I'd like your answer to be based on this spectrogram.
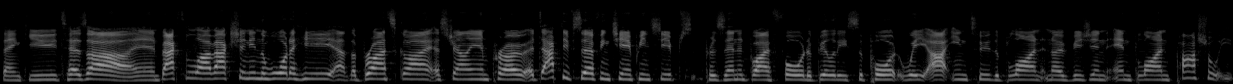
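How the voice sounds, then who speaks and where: A woman's voice: fairly high pitch, steady tone, normal speed, pushed and bright. A woman hosting live sports commentary from the booth at an event.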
